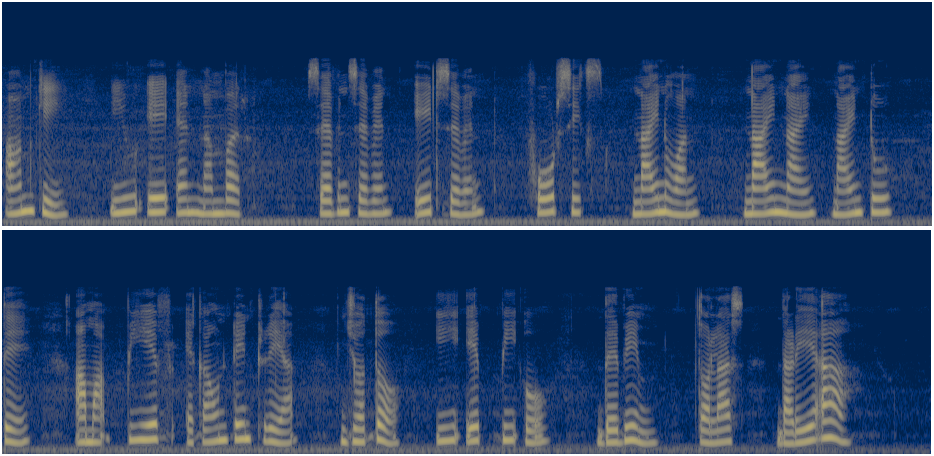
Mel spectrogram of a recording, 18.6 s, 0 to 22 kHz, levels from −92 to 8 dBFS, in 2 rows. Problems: none marked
